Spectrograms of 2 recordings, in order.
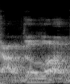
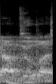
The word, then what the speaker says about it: Abdullah: So my name is Abdullah. Like in my language in Arabic, we pronounce it Abdullah, but if you heard it before, it would be Abdullah.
